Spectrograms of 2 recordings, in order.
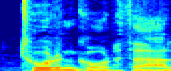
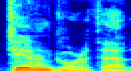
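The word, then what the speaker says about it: Tyrn Gorthad: If you watched Rings of Power, you might have heard it pronounced Turing Gorthad.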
